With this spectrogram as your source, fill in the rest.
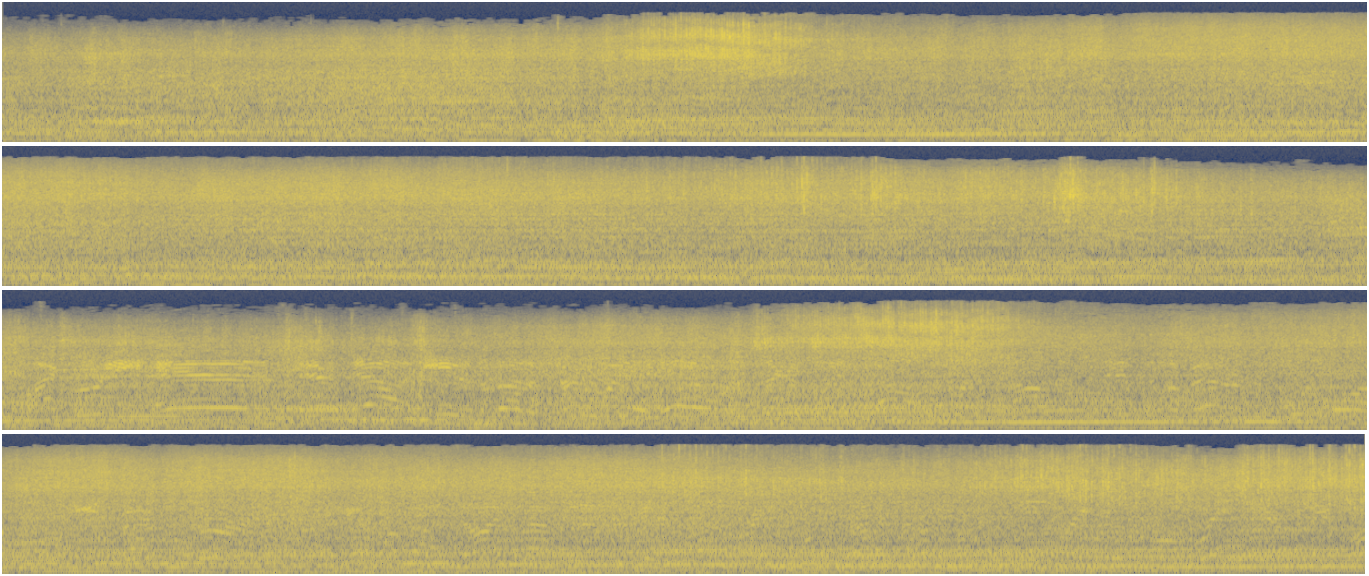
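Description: Several race car engines roar loudly as they speed around a track.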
